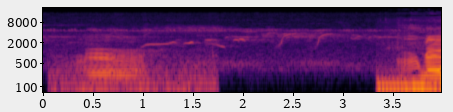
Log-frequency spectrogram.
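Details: Cows walking home from the fields to the pen in the afternoon; a moderate moo early on, a pause filled with whistled bird notes, then a louder moo beginning at the end.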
